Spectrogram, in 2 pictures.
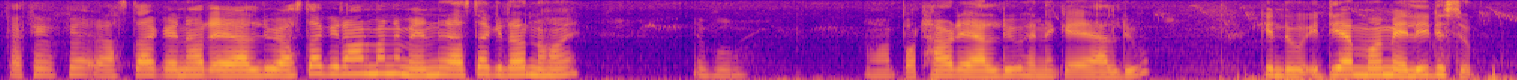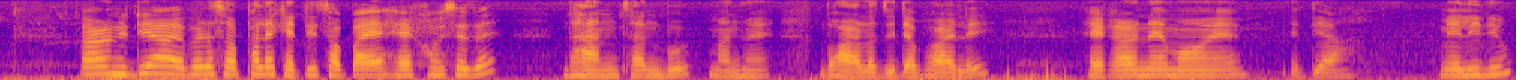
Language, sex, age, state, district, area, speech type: Assamese, female, 60+, Assam, Dhemaji, rural, spontaneous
